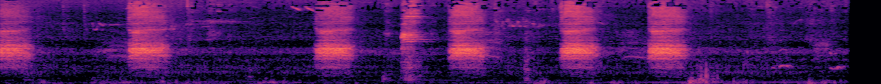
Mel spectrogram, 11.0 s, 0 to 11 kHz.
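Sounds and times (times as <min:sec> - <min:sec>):
rook cawing: 0:00.0 - 0:00.5, 0:01.3 - 0:02.2, 0:03.9 - 0:04.7, 0:05.6 - 0:06.4, 0:07.0 - 0:08.7
low outdoor background: 0:00.0 - 0:10.6.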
